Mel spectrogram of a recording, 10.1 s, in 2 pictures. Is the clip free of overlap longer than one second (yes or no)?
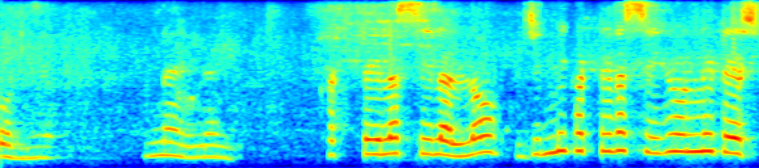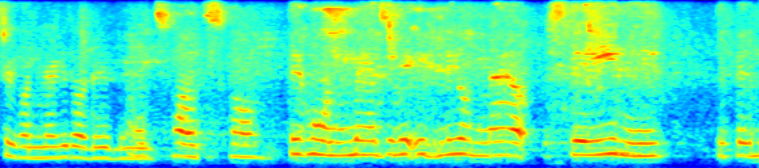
yes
